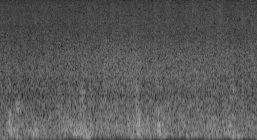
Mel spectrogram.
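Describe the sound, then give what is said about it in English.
Steady, dense hiss of heavy driving rain pouring down during a slow car journey, windshield wipers working at full speed, with a low rumble of thunder rolling underneath throughout; fairly loud and continuous, no voices. “It was slow going in the driving rain, the windshield wipers working at full speed.”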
